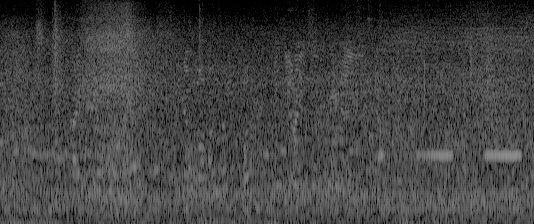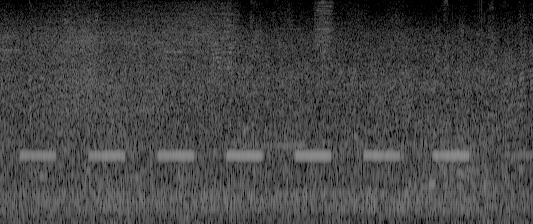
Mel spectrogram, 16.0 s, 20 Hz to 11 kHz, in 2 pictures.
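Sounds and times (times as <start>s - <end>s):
outdoor background noise: 0.0s - 16.0s
vehicle reversing alarm beeping: 5.7s - 16.0s.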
